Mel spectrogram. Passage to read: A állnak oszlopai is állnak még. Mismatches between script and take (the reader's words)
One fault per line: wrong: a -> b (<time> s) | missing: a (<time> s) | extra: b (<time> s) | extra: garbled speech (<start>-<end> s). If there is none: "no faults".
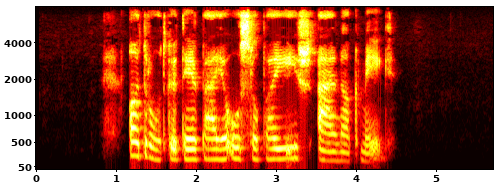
wrong: állnak -> drótkötélpálya (1.3 s)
